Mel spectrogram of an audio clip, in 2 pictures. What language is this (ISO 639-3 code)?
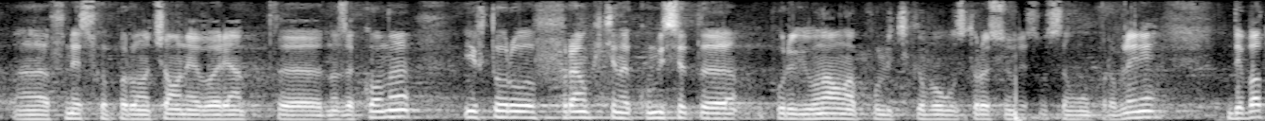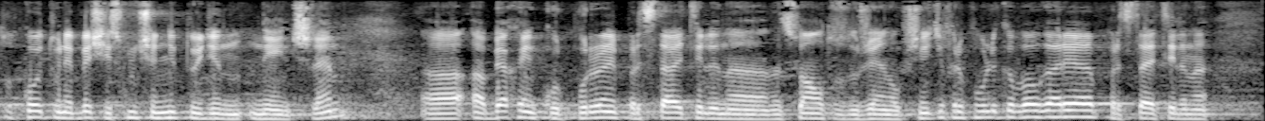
bul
